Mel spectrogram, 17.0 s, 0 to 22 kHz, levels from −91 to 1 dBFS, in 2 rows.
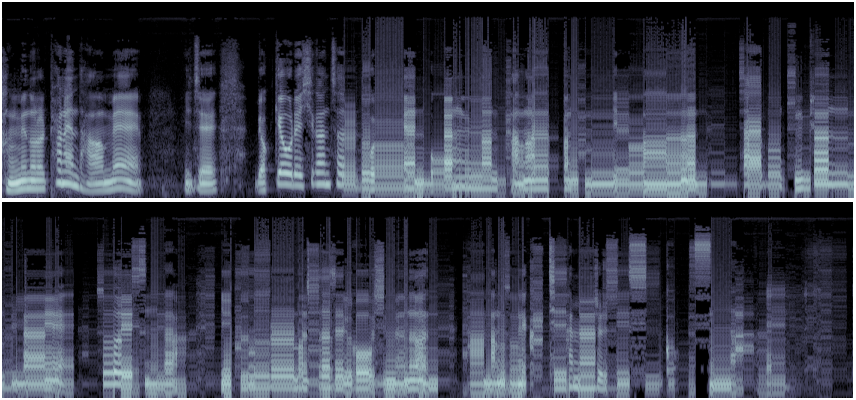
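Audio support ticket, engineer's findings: Rigid metallic buzz at about 67 Hz from 3.41 s to end; speech contour followed only roughly. Robotic sound from repeated short buffers, likely audio starvation: roughly 15 ms blocks replayed, most real audio skipped.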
